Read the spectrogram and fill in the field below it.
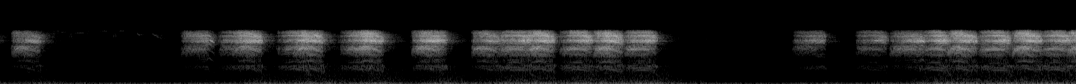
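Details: Steller's jays in the Klamath Mountains in June 2017 mob a Barred Owl with harsh, rasping shack notes in quick runs, about one and a half per second, broken by brief pauses.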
